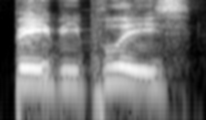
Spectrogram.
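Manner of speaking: over-the-top shouted devotion, building to a proposal; frantic mock begging. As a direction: beg wildly like a rejected suitor. Reading out desperate pleading texts.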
